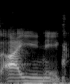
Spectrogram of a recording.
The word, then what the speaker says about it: iUNIK: So that's spelled I-U-N-I-K. They're doing a little bit of a funky thing with their letters there, but it is pronounced iUnique, I am told.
